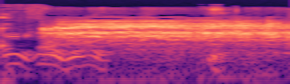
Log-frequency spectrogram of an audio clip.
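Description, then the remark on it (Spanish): A person imitates a pig, giving a brief wavering vocal squeal followed by a long, harsh, breathy snorting oink that fills the rest of the short clip, loud. “Haz como puerco, haz como puerco.”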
